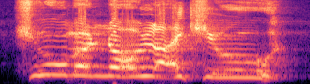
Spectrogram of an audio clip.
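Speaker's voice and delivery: loud, slow, drawn-out brutish monster voice. Speaker who played lots of Fallout 76 imitates its enemies: Fallout monster voice. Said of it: "That's that's how they sound".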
